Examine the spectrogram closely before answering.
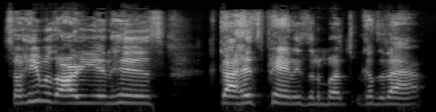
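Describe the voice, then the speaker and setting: A young woman in her twenties telling a personal story in a casual vlog, animated and chatty, full of "like" fillers and laughing asides. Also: fairly high pitch, quick pace, dry recording. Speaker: vlogger.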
